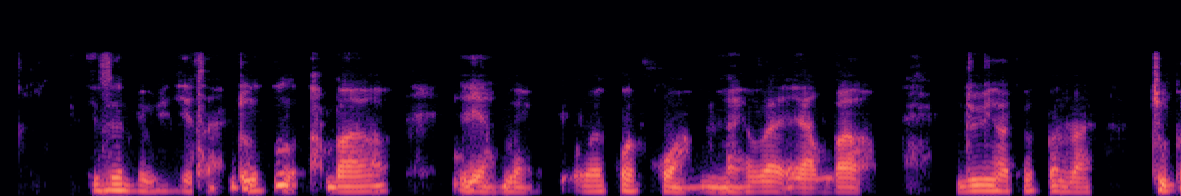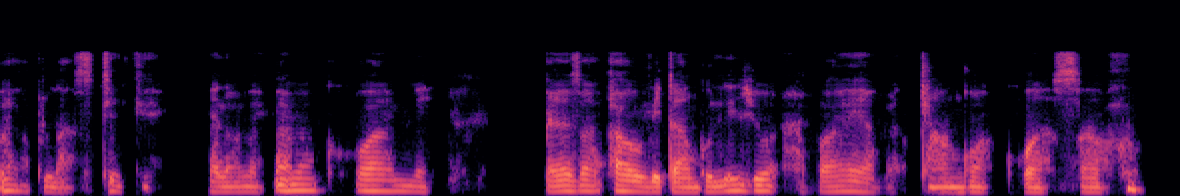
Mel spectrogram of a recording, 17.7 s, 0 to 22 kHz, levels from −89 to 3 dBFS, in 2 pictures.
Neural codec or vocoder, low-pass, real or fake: codec, 16 kHz, 4 kbps, FunCodec, trained on Chinese and English, 50 frames a second; 7.2 kHz; fake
